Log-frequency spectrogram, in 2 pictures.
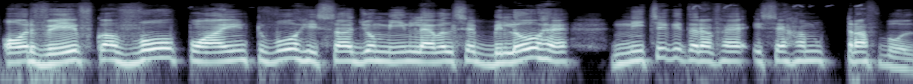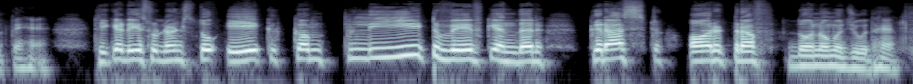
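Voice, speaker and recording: A man's voice: high voice, animated, measured pace, a little mellow, smooth, dry recording. A young man teaching physics in a recorded lecture, often calling his class "dear students". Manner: keeps saying "dear students", mixes English terms into Hindi.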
